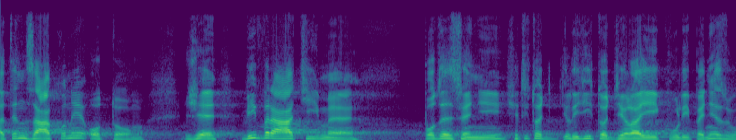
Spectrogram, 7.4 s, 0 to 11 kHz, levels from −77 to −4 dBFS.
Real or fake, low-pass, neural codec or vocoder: real; 9.9 kHz; none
